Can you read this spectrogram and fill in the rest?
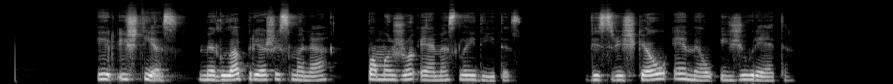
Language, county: Lithuanian, Alytus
